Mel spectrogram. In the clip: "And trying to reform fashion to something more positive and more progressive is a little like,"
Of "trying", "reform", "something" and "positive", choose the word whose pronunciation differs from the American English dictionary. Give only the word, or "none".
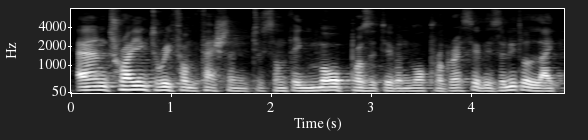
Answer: none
